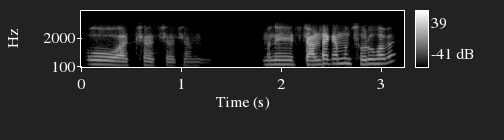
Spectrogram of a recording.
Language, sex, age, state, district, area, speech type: Bengali, male, 18-30, West Bengal, Paschim Medinipur, rural, conversation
